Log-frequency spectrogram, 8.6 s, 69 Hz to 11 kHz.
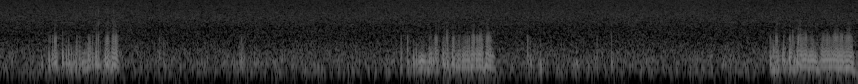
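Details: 1-year-old female teacup Pomeranian snoring on a sofa in the evening: three rough, buzzing snores on the in-breath, separated by pauses of several seconds over a faint hiss; snoring.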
